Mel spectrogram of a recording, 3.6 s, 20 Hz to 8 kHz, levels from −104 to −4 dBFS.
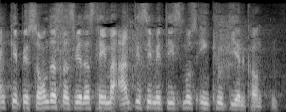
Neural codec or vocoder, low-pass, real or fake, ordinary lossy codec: none; 7.2 kHz; real; AAC, 32 kbps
